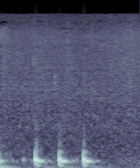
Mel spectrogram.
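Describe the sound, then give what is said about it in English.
Three quick, evenly spaced knocks on wood, dull and low-pitched, fairly loud, with no talking and quiet before and after. “Without catching the Rona, knock on wood.”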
